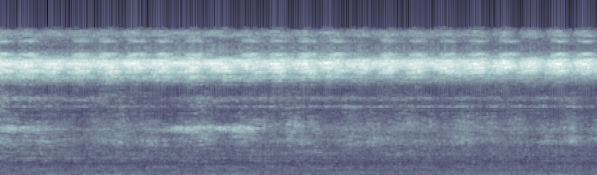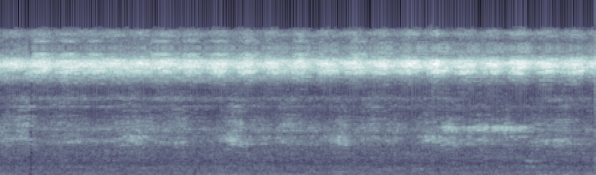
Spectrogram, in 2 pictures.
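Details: High, fast, even cricket trilling carries on through the night scene, accompanied by quieter intermittent chirps at a lower pitch.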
